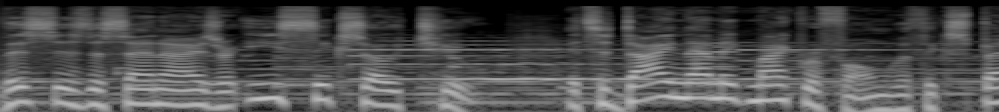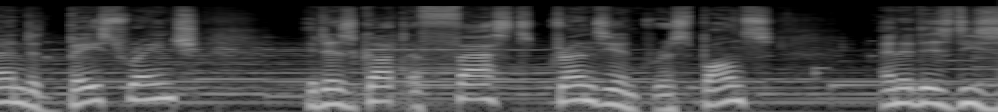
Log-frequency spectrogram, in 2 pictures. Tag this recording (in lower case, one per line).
speech
music
musical instrument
